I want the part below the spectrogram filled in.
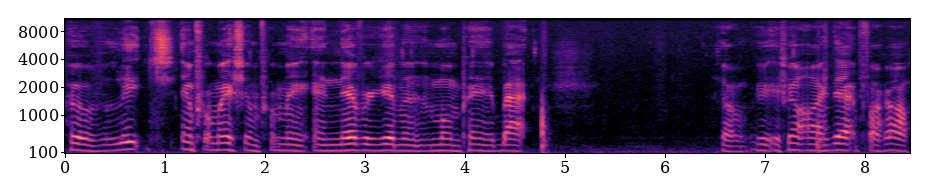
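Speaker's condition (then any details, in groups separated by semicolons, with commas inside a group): ALS; speech degraded, barely able to talk, half-breath capacity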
